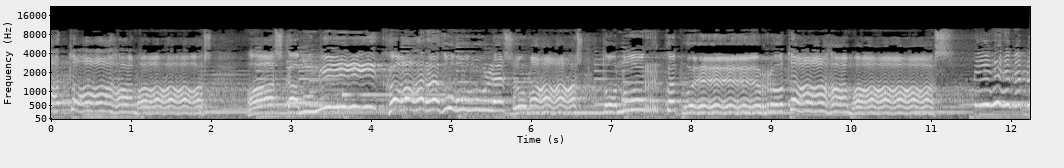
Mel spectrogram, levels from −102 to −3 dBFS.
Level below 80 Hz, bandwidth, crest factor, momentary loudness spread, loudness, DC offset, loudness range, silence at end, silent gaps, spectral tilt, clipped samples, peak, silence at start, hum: -46 dBFS; 10 kHz; 14 dB; 5 LU; -16 LUFS; under 0.1%; 2 LU; 0 s; none; -3.5 dB/octave; under 0.1%; -2 dBFS; 0 s; none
